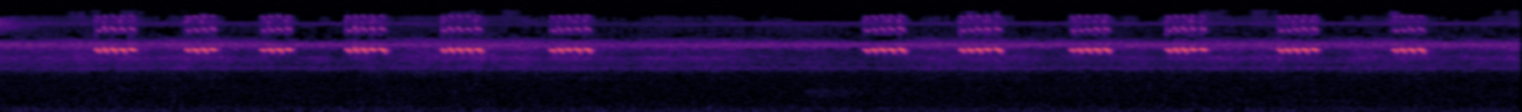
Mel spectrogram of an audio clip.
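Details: High pulsed chirps from a cricket on a summer night, evenly repeated about twice a second, broken by a pause of about a second and a half before the series resumes, steady hum beneath.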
